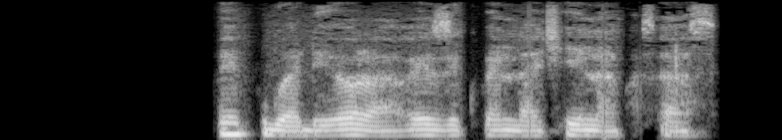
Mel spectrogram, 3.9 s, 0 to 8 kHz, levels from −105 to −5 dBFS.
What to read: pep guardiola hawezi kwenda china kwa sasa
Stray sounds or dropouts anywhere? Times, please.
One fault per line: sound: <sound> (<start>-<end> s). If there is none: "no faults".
no faults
